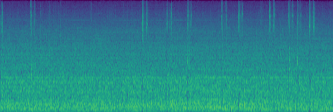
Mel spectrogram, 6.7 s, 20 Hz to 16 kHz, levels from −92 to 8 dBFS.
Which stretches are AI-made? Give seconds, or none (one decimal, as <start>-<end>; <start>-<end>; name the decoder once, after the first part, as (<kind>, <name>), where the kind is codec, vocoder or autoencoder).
2.0-3.5 (vocoder, BigVGAN v2)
